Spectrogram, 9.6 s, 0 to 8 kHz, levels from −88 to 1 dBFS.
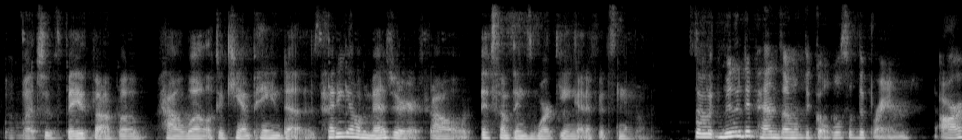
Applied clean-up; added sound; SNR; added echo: neural mask model DeepFilterNet 3.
